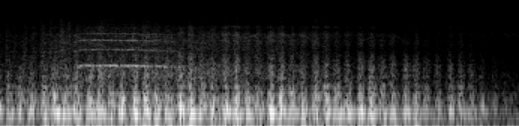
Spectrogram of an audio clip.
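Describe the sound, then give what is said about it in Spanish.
A train rolls steadily along the rails with a deep, continuous rumble and a rhythmic clatter of wheels. A thin, high squeal rings out briefly near the start. No one speaks. “La historia sobre cómo aquellos judíos llegaron en trenes a Auschwitz es una de las más terribles y sorprendentes en la historia de la solución final de los nazis.”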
